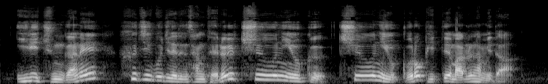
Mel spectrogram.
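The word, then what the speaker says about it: 宙に浮く: 발음은 추니 우끄, 추니 우끄. 우끄라는 건 떴다, 뜰 부자거든요.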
